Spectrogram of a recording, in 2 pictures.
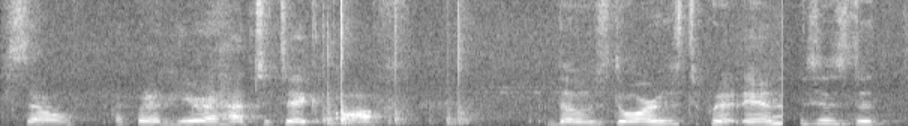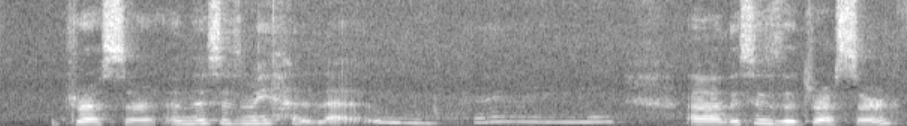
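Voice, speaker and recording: Young woman chatting slowly, swearing casually. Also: fairly high pitch, echoey room, noisy background. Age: 20s. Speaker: travel vlogger. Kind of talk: casual vlog with room tour. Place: small rented room in a residence. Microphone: handheld camera at arm's length.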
